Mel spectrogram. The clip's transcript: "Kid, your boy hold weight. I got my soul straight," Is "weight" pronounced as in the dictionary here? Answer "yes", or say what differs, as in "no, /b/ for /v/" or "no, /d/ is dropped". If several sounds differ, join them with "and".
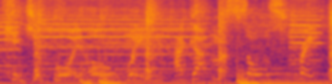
no, /t/ is dropped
